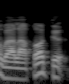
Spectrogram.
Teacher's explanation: dal sukun bacaan qalqalah dibaca memantul, ditampakkan pantulannya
